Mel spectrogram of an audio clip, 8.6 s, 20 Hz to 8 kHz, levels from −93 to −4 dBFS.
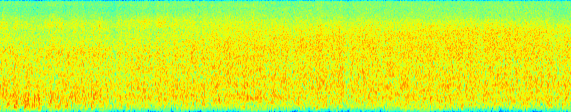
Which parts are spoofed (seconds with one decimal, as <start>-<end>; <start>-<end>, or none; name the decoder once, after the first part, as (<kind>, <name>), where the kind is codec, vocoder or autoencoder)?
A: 3.1-4.3 (autoencoder, DAC-VAE); 5.8-7.0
